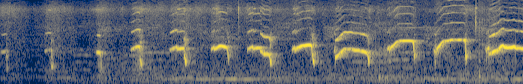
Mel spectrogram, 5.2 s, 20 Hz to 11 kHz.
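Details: One-week-old red/sable male Pembroke Welsh Corgi puppies, AKC registered, born April 2020, give a quick run of short high squeaks, each bending upward then down, about two per second, growing louder over the clip.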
